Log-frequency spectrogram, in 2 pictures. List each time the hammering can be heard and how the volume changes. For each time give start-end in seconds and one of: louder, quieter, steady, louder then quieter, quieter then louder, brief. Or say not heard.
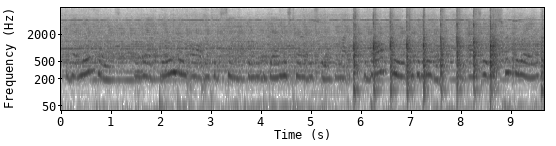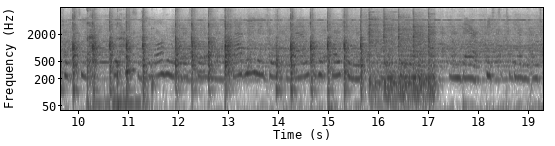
5.8-17.2 steady.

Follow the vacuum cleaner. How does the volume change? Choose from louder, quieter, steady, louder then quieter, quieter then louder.
steady.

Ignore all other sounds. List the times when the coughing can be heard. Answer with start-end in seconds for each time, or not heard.
10.2-11.6.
